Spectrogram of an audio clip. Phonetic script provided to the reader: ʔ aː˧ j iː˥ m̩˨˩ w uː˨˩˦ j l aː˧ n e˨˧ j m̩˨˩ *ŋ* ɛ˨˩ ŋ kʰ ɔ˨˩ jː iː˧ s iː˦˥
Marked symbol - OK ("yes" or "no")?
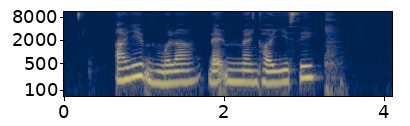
no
